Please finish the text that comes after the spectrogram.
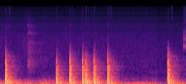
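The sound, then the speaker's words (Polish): Firm knocks on a wooden door: one knock, a quick run of five, then a single knock after a pause. Solid, with no voices. “Słyszę głosy i pukanie. Nic mnie już nie zdziwi. Ktoś puka.”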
